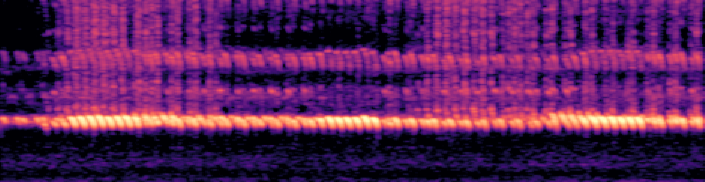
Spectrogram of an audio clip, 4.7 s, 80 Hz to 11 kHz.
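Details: Emma field cricket calling from a hole in a park at 6:54 on the early morning of 30 August 2018. Rapid pulsed high-pitched chirps in quick bursts ride over a continuous ringing tone, with soft low rumble beneath.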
